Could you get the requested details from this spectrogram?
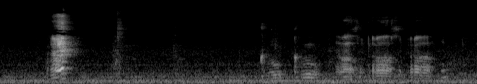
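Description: An African grey parrot gives one loud, sharp squawk, then a string of quieter voice-like phrases over about two seconds in a small indoor room.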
